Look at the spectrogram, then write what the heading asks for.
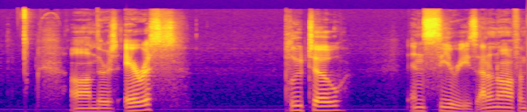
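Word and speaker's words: Ceres: there's ays Pluto and series I don't know if I'm saying that right it's c r s so series I think that's how you say it and those are the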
